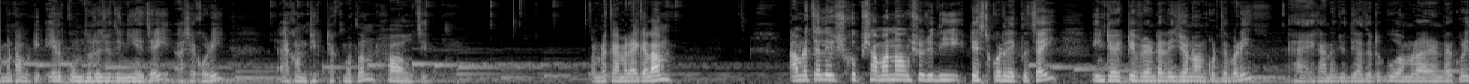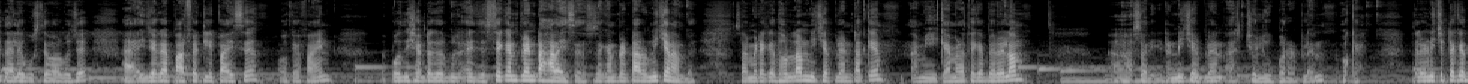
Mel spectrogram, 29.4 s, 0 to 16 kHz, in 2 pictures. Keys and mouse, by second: 3.3 alt+click, 3.7 alt+click, 5.2 alt+click, 7.0 alt+click, 7.4 click, 9.4 click, 10.1 click, 11.2 click, 12.7 click, 14.2 click, 17.8 click, 21.0 click, 21.7 click, 22.6 middle click, 23.5 middle click, 27.3 click, 28.6 click, 29.1 click.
